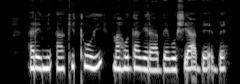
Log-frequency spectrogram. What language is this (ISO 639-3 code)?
kik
